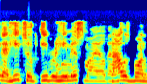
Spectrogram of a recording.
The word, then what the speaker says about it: Ibrahim: Hebrew pronunciation is Abraham he took the Arabic pronunciation ibraim and took that as a first name instead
